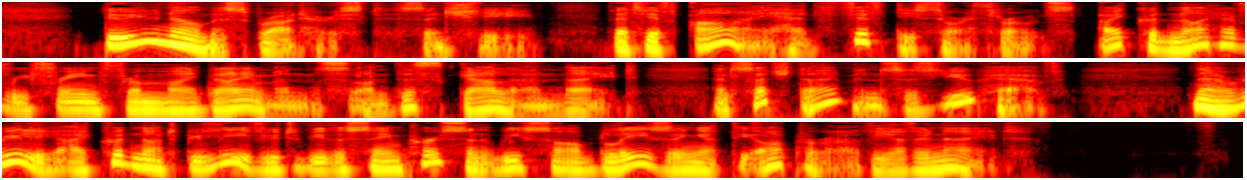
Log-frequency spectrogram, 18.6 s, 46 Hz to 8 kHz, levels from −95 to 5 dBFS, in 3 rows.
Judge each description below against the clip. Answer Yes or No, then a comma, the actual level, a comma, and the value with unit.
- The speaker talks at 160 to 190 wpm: Yes, average, 170 wpm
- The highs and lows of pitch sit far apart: Yes, wide, 6.0 semitones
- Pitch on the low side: Yes, low, 110 Hz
